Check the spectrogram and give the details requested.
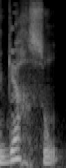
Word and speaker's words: garçon: Remember when we get this cédille beneath the C, it will give you the pronunciation S of C. So instead of K, as it should be with O, okay? So, un garçon, un menu, une carte des vins, à la carte.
